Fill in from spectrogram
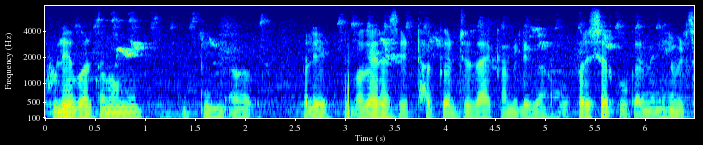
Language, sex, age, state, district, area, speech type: Urdu, male, 18-30, Uttar Pradesh, Azamgarh, rural, spontaneous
